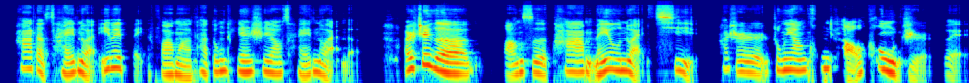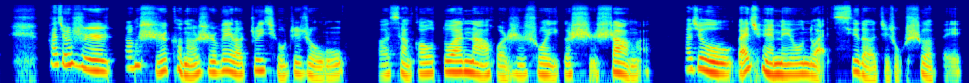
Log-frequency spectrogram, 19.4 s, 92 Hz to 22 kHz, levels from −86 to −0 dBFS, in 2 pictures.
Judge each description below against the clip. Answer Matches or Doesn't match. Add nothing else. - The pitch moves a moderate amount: Matches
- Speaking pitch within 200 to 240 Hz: Doesn't match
